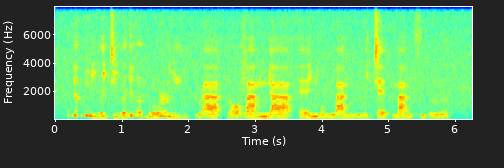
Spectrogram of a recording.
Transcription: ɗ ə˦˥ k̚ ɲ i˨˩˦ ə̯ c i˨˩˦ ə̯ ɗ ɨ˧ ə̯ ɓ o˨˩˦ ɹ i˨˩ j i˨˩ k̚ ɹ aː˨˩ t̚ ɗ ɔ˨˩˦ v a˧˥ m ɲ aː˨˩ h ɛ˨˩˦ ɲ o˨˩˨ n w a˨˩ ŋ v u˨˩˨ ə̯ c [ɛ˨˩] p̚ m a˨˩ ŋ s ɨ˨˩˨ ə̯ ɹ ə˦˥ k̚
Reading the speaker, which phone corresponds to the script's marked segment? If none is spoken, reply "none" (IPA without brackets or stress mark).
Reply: ɛ˨˩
